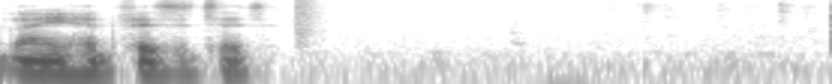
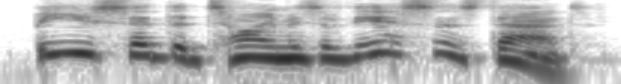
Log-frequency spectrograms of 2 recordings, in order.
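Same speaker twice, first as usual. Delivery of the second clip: put-on high, louder boy's protest; 5 dB louder than usual. A narrator's reading. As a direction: object to turning back. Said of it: "I protested".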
